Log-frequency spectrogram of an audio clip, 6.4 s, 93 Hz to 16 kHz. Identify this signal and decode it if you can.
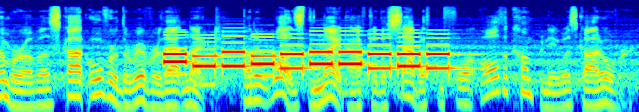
DTMF, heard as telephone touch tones, dialled by machine, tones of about 220 ms, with speech in English. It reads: 0467299252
